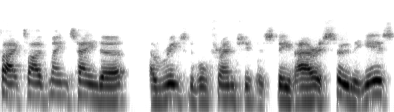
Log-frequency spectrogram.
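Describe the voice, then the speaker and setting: Lively intonation and a moderate pace mark this man speaking with an English accent. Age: 70s. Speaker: retired rock DJ. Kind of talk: interview.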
